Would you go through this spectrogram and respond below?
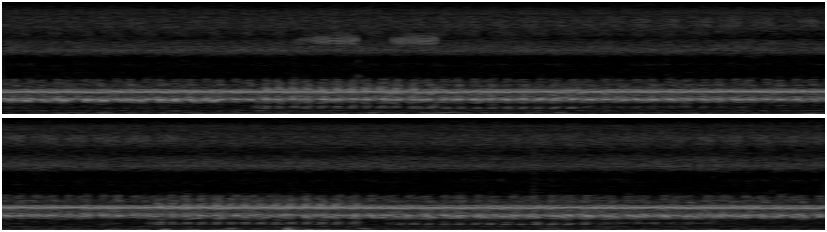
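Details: Frogs calling in rice fields in the middle of the night: rattling, pulsed croak bursts, each about a second long, repeat against a steady, shrill insect drone with high chirps.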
